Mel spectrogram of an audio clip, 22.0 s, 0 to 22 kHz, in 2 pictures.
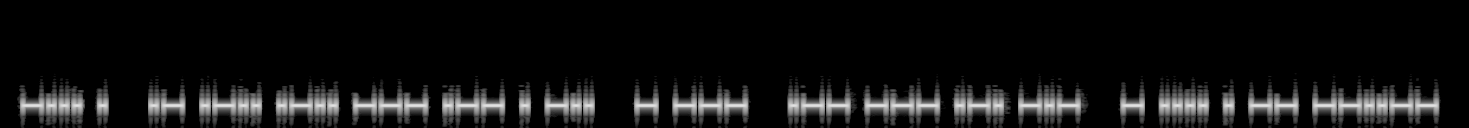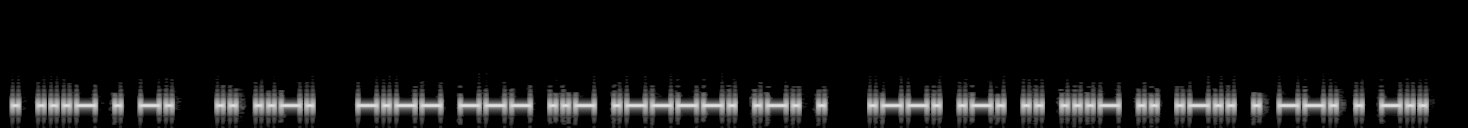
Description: Morse code, heard as a keyed tone, about 25 wpm, 600 Hz. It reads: BE ALLOWED TO WORK THEM, EVEN IF YOU'RE PRIVILEGED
